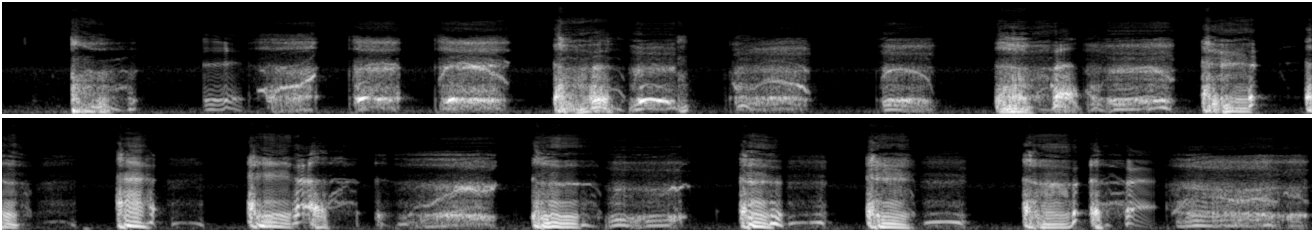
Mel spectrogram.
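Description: Repeated short voiced coughs and throat-clearing bursts with strained breaths between them; a persistent cough with breathlessness.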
